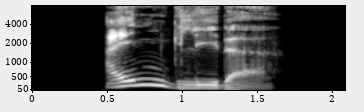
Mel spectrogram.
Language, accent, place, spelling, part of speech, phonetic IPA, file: German, Germany, Berlin, einglieder, verb, [ˈaɪ̯nˌɡliːdɐ], De-einglieder.ogg
- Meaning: inflection of eingliedern: 1. first-person singular present 2. singular imperative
